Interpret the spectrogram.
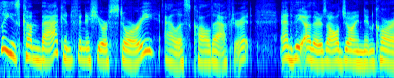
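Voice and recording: The pitch moves with ordinary variation. It is reading aloud in a natural voice.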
